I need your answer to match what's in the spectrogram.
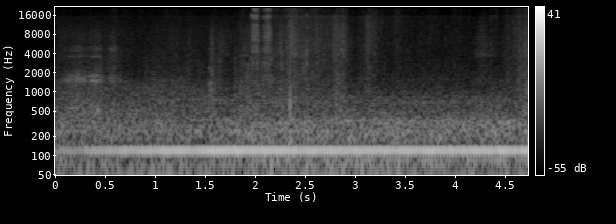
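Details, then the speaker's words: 52-inch Crest 8600 Series ceiling fan with good bearings, heard from the living room floor: strong steady low motor hum, far louder than the faint air movement around it. "ridiculous how much hum that motor puts out."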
